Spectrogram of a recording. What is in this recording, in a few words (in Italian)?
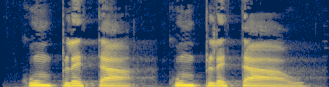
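"cumpletatau", Vernazzese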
